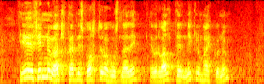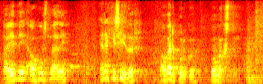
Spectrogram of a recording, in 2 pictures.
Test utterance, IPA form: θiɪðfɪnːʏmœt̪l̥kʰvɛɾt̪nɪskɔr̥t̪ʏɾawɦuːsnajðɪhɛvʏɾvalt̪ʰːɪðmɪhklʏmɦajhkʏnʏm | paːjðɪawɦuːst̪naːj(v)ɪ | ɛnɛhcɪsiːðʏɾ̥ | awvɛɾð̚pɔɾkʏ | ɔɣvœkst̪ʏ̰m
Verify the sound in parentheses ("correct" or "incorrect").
incorrect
